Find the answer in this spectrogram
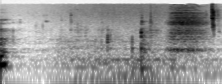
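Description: Faint rubbing of hands handling a smartphone, a soft scratchy hiss that grows louder near the end after a brief moment of near silence.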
